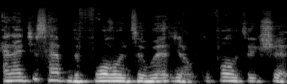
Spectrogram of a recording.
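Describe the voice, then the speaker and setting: At a very fast pace, a man speaks with a fairly high pitch, a dark, mellow tone and a somewhat breathy quality. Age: 70s. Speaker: comedy producer and comedian. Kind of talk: casual interview chat.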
